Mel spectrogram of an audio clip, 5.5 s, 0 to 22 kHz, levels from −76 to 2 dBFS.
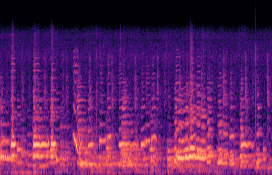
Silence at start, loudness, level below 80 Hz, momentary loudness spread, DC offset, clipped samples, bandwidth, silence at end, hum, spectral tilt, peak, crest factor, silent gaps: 0 s; -15 LUFS; -40 dBFS; 10 LU; under 0.1%; under 0.1%; 13 kHz; 0 s; none; -5 dB/octave; 0 dBFS; 14 dB; none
